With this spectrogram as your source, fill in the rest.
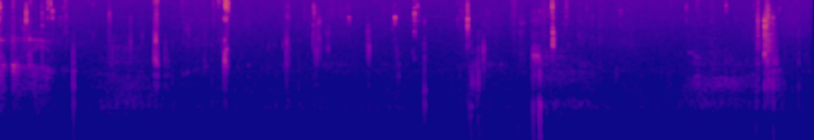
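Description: A young woman sips and swallows a drink.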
